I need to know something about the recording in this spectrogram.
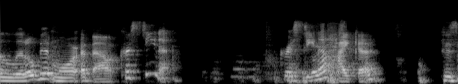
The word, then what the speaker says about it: Christina Heike: questions so a little bit more about christina christina haika whose name i often mispronounce but i'm now saying correctly is a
